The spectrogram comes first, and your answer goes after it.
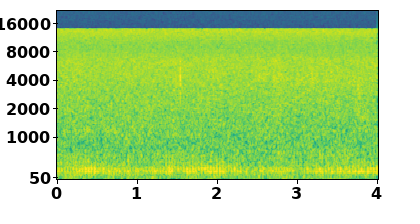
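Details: Cattery cat purring while being massaged: a soft, continuous low rumbling purr pulsing steadily in a quiet room.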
